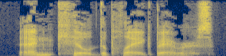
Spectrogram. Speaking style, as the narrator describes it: Oats muttered

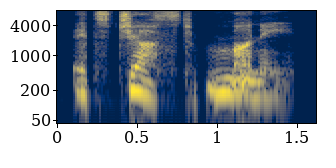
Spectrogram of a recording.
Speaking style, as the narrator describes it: he whispers from his knees

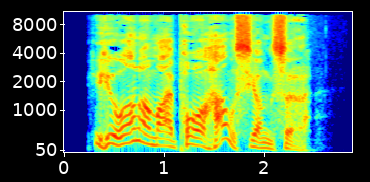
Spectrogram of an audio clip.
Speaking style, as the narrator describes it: he laughed coolly

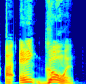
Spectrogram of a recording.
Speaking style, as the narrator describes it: he yelled at Queen

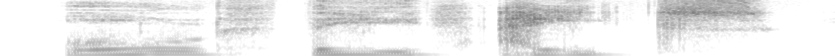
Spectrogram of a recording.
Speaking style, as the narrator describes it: he breathed

